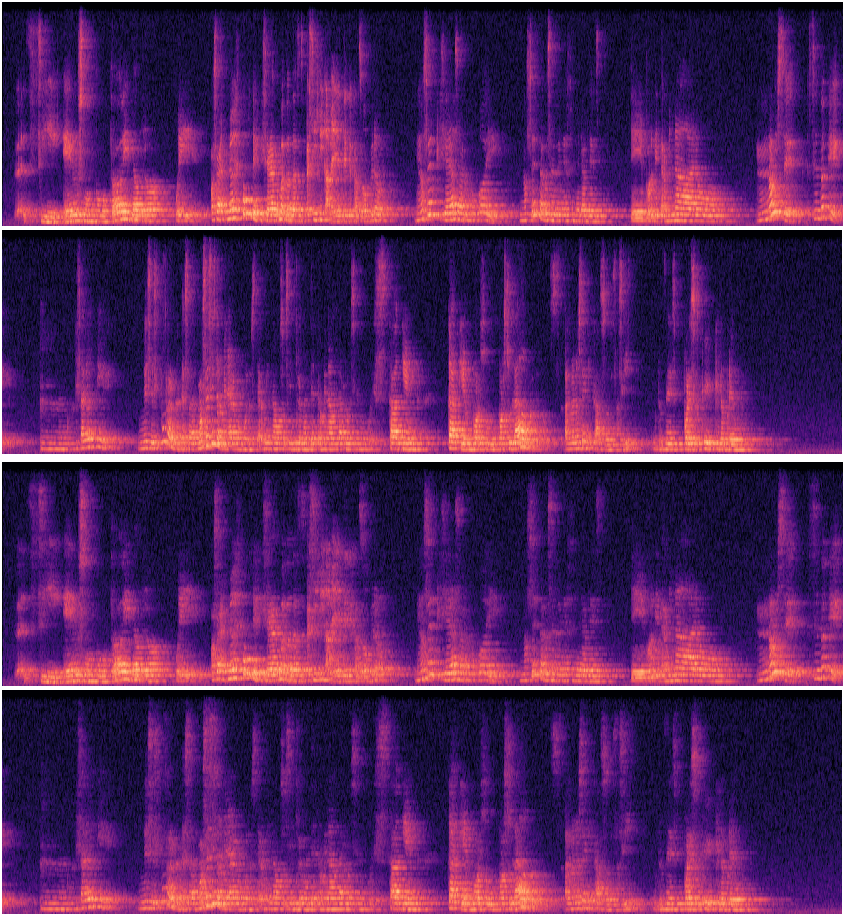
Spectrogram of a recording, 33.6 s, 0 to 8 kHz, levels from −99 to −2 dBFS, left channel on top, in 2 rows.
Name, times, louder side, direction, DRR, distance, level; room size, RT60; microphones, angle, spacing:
voice 1, 0.3-3.1 3.5-7.6 8.2-9.9 10.3-11.9 12.6-14.4 15.1-15.9 16.2-16.7 17.6-19.0 19.5-25.1 25.7-27.7 28.1-29.4 29.8-31.7, left 1 dB, 45° left, 1 dB, 0.7 m, -24 dB
6.0 x 4.0 x 2.2 m, 1.4 s
head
